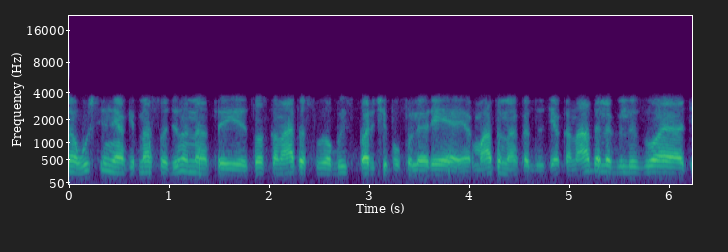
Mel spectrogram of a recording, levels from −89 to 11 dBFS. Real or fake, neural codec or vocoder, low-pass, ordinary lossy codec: real; none; 3.6 kHz; Opus, 16 kbps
